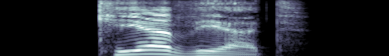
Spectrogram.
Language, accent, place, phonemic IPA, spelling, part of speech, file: German, Germany, Berlin, /ˈkeːɐ̯ˌveɐ̯t/, Kehrwert, noun, De-Kehrwert.ogg
- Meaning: reciprocal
